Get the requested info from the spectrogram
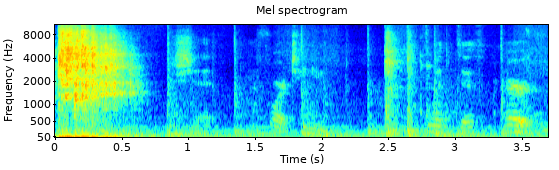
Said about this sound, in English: Try the other dice that have been rolling shitty.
